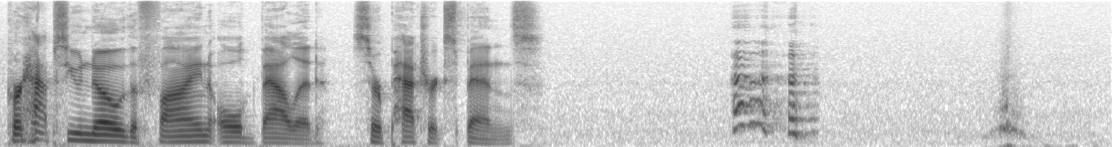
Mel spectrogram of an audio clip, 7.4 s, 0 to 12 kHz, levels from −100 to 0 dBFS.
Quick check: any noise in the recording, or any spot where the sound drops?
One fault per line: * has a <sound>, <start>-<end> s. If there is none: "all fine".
* has a laugh, 4.9-5.5 s
* has a whoosh, 6.5-7.2 s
